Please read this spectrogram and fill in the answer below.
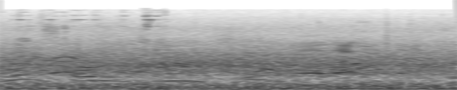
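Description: Several distant voices shouting and calling out across a sports field, over a steady low rumble.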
